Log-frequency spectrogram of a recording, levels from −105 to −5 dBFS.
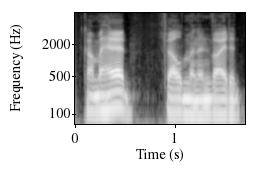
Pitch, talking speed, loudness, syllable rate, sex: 100 Hz, 140 wpm, -16 LUFS, 6.1 syllables/s, male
